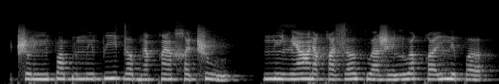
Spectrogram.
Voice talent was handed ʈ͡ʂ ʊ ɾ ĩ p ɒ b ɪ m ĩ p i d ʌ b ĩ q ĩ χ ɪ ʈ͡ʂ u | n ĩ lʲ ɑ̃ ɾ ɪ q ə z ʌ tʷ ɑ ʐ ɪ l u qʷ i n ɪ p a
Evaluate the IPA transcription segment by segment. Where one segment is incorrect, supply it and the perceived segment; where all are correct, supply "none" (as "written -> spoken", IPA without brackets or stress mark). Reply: a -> ʌ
